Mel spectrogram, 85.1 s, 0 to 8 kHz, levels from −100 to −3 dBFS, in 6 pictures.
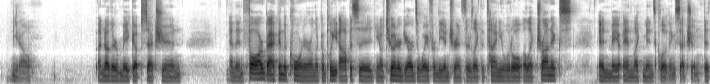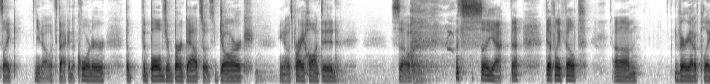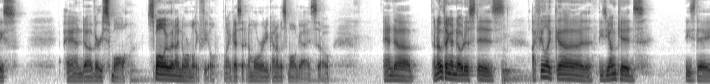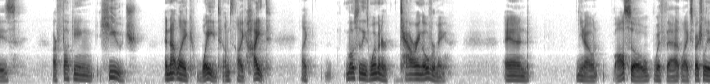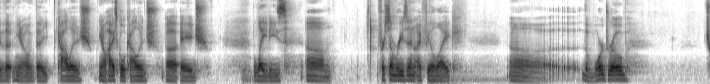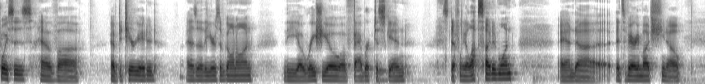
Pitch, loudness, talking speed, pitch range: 105 Hz, -23 LUFS, 130 wpm, 95-125 Hz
